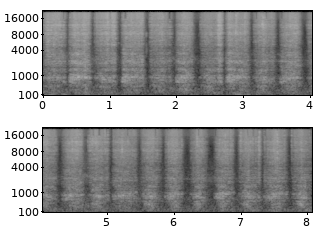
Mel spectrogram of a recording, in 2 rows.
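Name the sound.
edge tool being sharpened on a 400 grit stone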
